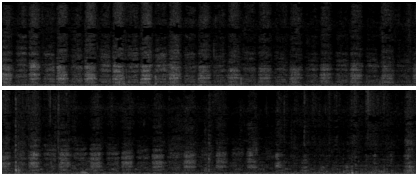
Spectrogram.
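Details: Samoyed panting while playing with other dogs (German Shepherd, Labrador, Border Collie) in a dog park: quick, breathy, evenly repeated huffs, about three and a half per second, over a steady low outdoor rumble.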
